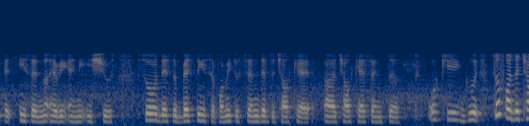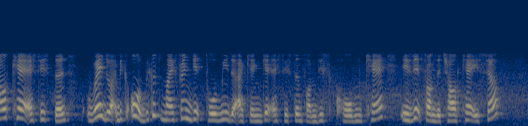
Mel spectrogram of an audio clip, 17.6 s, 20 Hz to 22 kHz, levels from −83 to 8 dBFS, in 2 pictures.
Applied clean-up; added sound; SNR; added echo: none; none; none; none.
